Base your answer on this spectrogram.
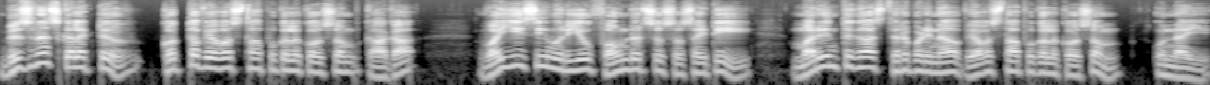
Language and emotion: Telugu, neutral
